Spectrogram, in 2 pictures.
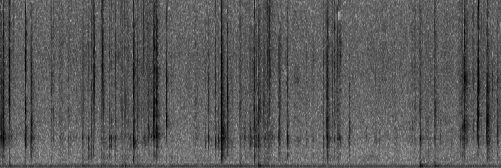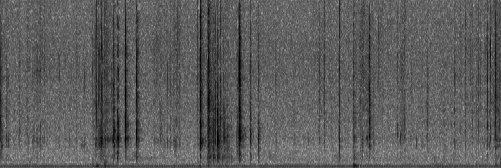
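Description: A yellow utility knife blade cuts and scrapes chunks off a solid yellow-orange bar soap held in fingers with painted nails. Many short, bright, crisp scraping and snapping clicks come in irregular clusters over a steady low hum.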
